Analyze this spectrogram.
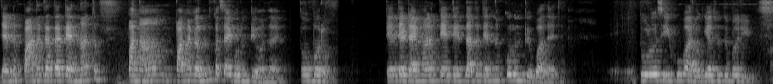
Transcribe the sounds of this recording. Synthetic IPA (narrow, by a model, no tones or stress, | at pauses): d͡ʑɛnːapanad͡zat̪at̪ːjanːat̪panapanaɡʱaluːnkəsajkəɾuːnpiʋad͡zaet̪obəɾob | t̪et̪eʈaimalat̪et̪ed͡zat̪at̪janːakəɾuːnpipad͡zajt̪e | t̪uɭosikʰuːbaɾoɡjasud̪ʱːabəɾiː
